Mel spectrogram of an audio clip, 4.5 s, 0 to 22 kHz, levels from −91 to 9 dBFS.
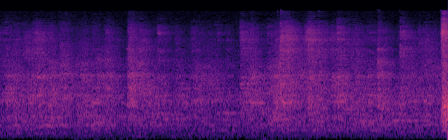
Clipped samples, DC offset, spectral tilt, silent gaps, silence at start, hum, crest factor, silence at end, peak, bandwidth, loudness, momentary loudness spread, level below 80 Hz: under 0.1%; under 0.1%; 1 dB/octave; none; 0 s; none; 26 dB; 0 s; -16 dBFS; 16 kHz; -40 LUFS; 8 LU; -84 dBFS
